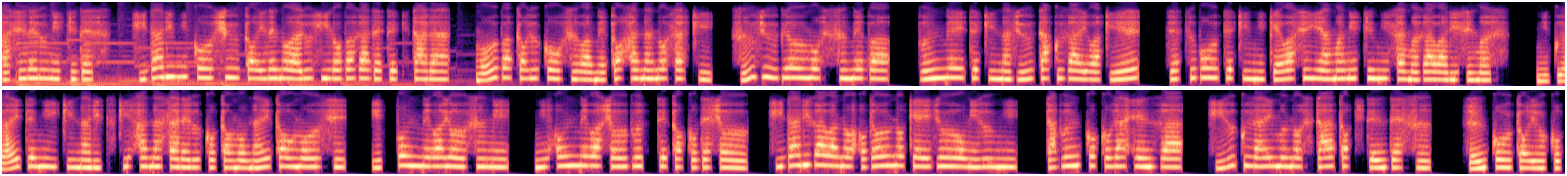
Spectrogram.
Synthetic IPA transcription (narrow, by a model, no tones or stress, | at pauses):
haɕiɾe̞ɾɯ̟mʲit͡ɕid̪e̞sɨ̥çid̪aɾʲiɲ̟iko̞ːɕɨːt̪o̞iɾeno̞aɾɯ̟çiɾo̞baɡad̪e̞t̪e̞kʲi̥t̪aɾamo̞ɯ̟bat̪o̞ɾɯ̟ko̞ːsɨβame̞t̪o̞hanano̞sakʲisɨːʑɨːbʲo̞ːmo̞sɨ̥sɨme̞bab̥ɯ̟̃mːe̞ːt̪e̞kʲinaʑɨːt̪akɯ̟ɡaiβakʲiez̥e̞t͡sɨbo̞ːt̪e̞kʲiɲ̟ike̞βaɕiːjamamʲit͡ɕiɲ̟isamaɡaβaɾʲiɕimasɨ̥ | ɲ̟ikɯ̟ait̪e̞ɲ̟iːkʲinaɾʲit͡sɨ̥kʲihanasaɾe̞ɾɯ̟ko̞t̪o̞mo̞nait̪o̞ːmo̞ɯ̟ɕi | ipːõ̞mːe̞βajo̞ːsɨmʲi | ɲ̟ihõ̞mːe̞βaɕo̞ːbɯ̟t̪ːe̞t̪o̞kod̪e̞ɕo̞ːçid̪aɾʲiɡaβ̞ano̞ho̞d̪õ̞nno̞ke̞ːʑoːomʲiɾɯ̟m̟ʲit̪abɯ̟̃ŋko̞koɾahẽ̞ŋɡaçiɾɯ̟kɯ̟ɾaimɯ̟no̞sɨ̥t̪aːt̪o̞kʲi̥t̪ẽ̞nd̪e̞sɨ | sẽ̞ŋko̞ːt̪o̞jɯ̟ːko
